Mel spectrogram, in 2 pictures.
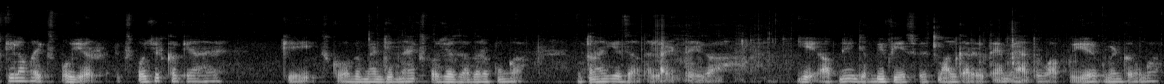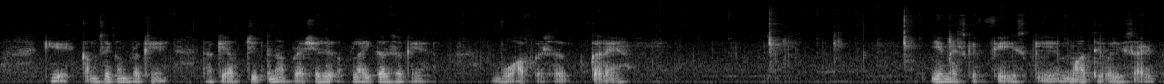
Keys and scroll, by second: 8.3 ctrl+alt+z, 8.9 ctrl+alt+z.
